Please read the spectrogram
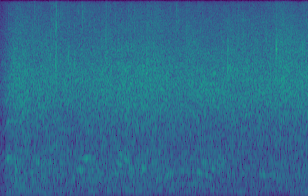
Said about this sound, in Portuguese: Como a gente pode perceber, está chovendo nesse momento.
